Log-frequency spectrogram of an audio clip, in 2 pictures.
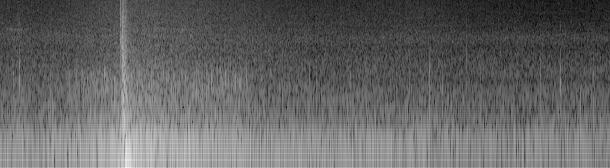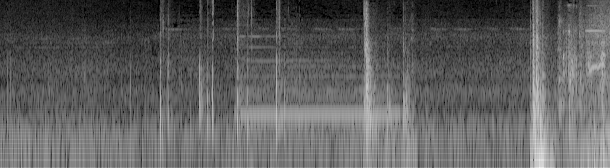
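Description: A car in the detective game L.A. Noire starts with a thump of doors, then a low engine rumble runs steadily, followed later by a string of sharp clicks and clunks near the end, no voices.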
